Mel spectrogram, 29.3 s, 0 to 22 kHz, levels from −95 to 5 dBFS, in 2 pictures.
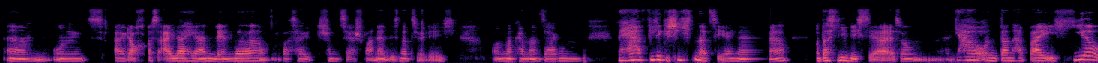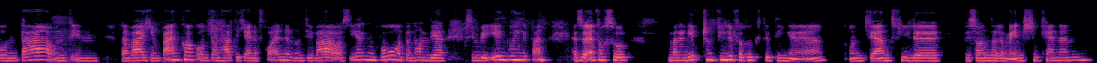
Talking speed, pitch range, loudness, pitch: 170 wpm, 165-230 Hz, -31 LUFS, 185 Hz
